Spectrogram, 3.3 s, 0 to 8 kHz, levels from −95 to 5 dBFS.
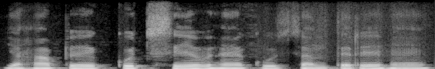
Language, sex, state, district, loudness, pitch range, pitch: Hindi, male, Jharkhand, Ranchi, -16 LUFS, 125-130 Hz, 130 Hz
